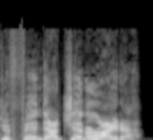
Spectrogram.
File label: Defend Generator, Male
